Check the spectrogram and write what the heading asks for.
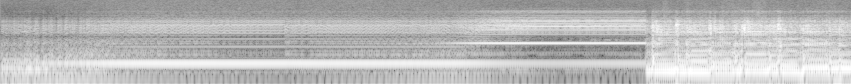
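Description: Hardcore punk recording opening on a held, distorted electric guitar drone, with a higher ringing tone joining it partway through. About six and a half seconds in, the full band comes in loud with drums and guitars.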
